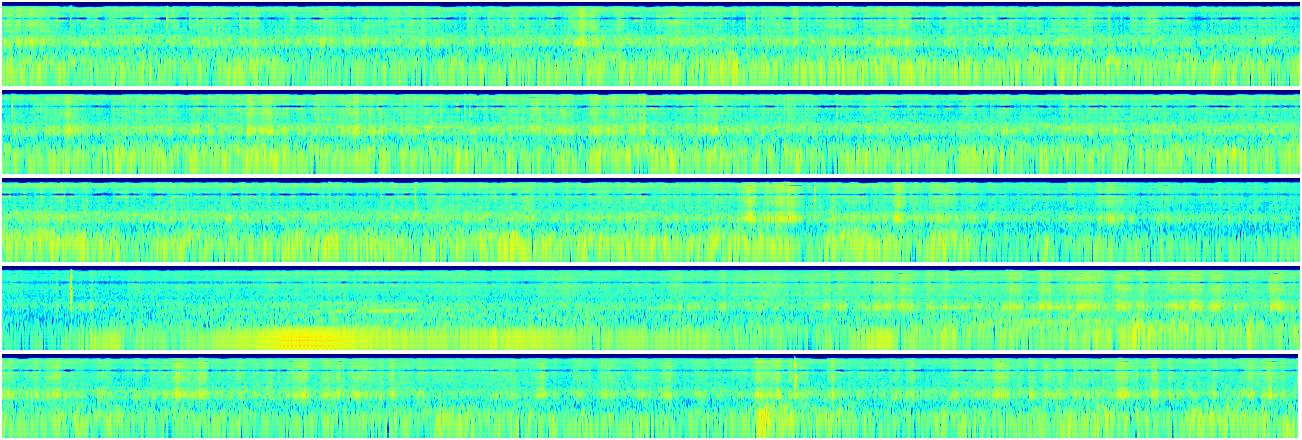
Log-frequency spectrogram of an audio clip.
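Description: Steady wind and road noise on a handlebar-mounted action camera's microphone during a bicycle ride through city traffic. A deep vehicle engine rumble swells for a few seconds about two-thirds of the way in, as the bicycle comes up behind a school bus.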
